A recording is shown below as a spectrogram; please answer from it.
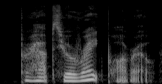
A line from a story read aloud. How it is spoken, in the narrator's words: I said gently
